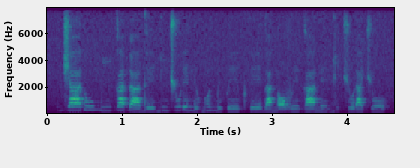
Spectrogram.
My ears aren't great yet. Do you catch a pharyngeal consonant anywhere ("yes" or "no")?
no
